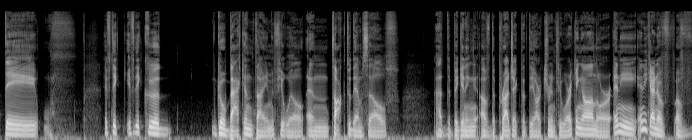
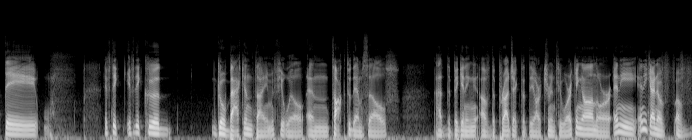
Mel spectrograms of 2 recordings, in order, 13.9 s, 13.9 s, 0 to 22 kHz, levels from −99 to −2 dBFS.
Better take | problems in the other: first | muffled; very; fading above 3.5 kHz

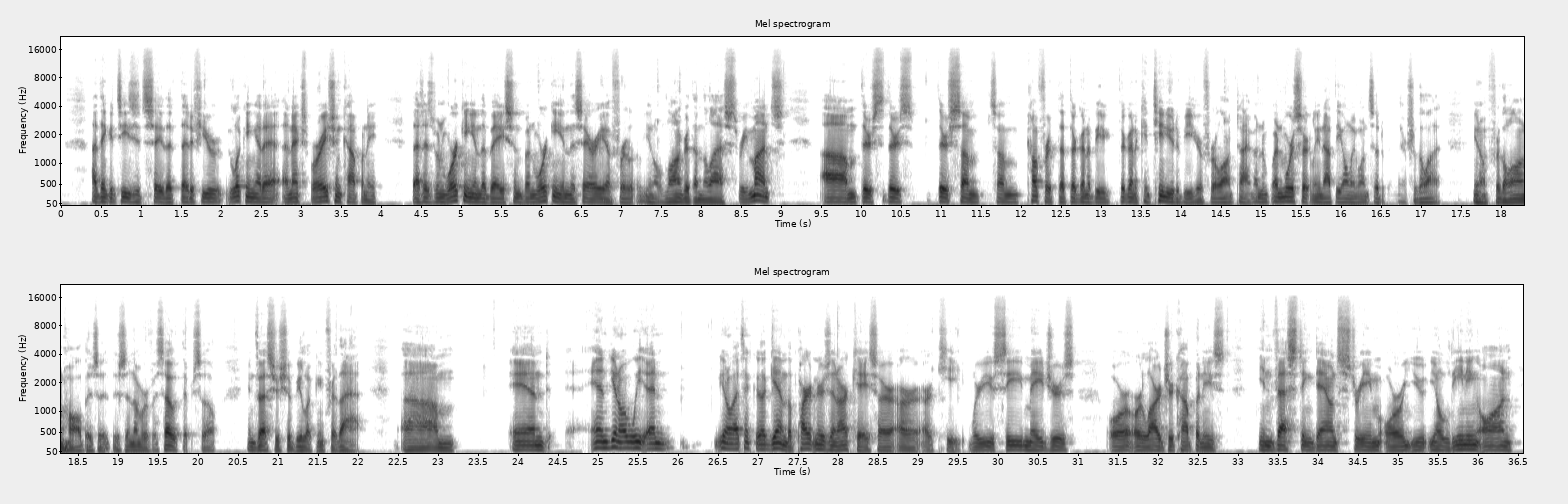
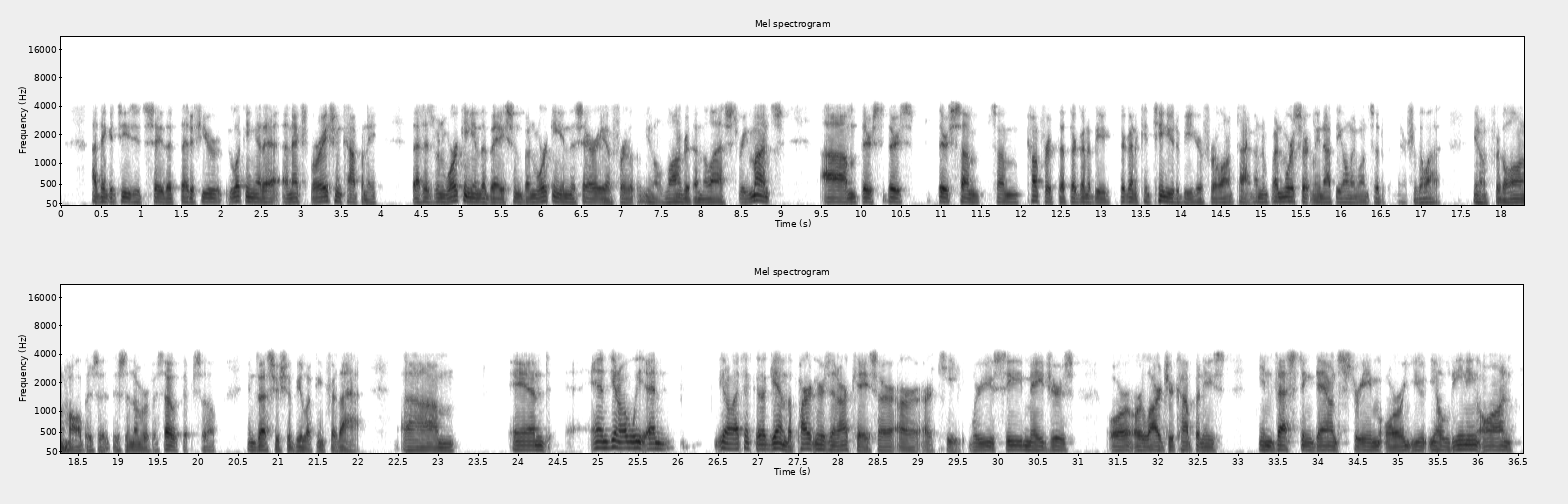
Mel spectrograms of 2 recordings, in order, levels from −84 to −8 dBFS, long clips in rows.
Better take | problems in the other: first | garbled, watery; badly; nothing above 4 kHz

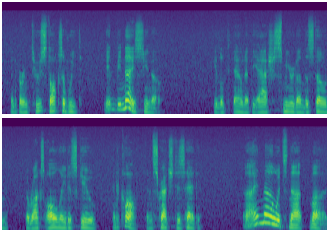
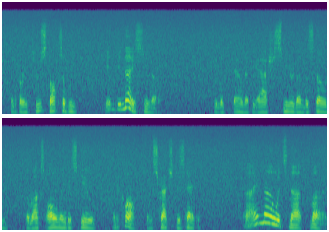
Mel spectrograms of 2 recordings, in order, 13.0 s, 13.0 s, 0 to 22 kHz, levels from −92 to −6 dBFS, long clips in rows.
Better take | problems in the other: first | hiss; loud; throughout; 9 dB below the speech; faint in the first

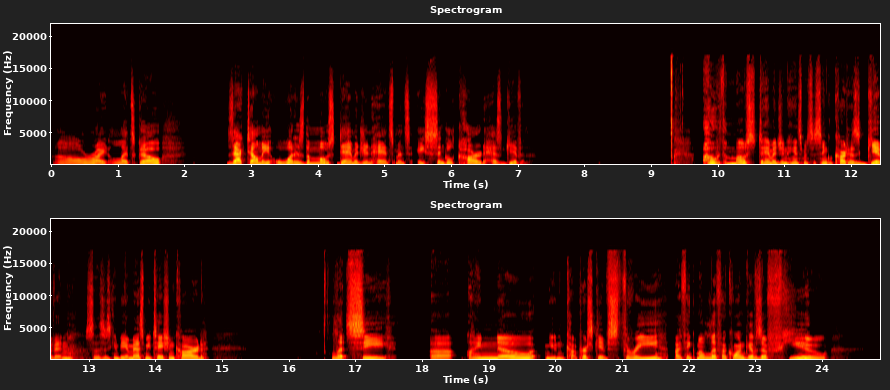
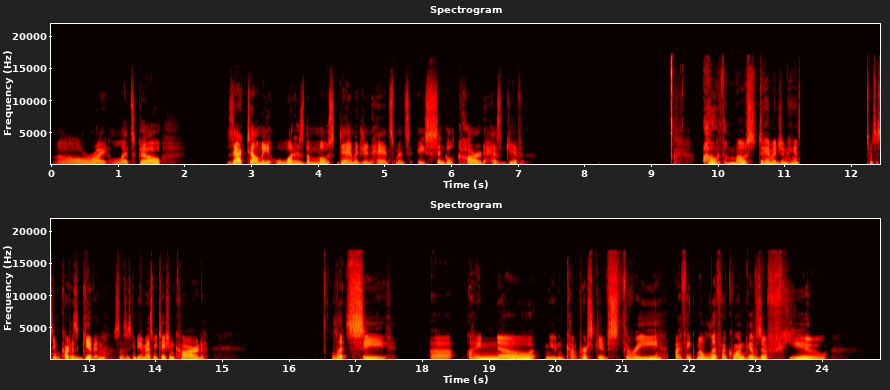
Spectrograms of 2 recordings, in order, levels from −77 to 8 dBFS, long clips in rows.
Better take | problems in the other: first | audio freezing; at 11 s for 1 s

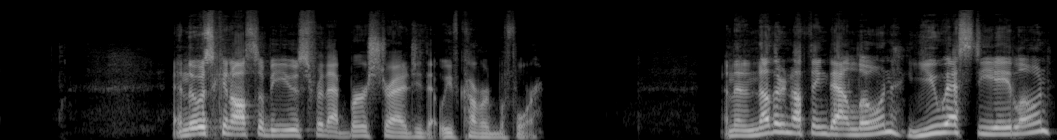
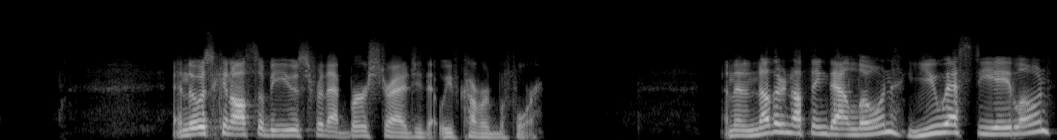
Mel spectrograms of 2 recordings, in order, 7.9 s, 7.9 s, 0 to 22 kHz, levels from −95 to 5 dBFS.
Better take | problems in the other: first | muffled; very; fading above 2.5 kHz

